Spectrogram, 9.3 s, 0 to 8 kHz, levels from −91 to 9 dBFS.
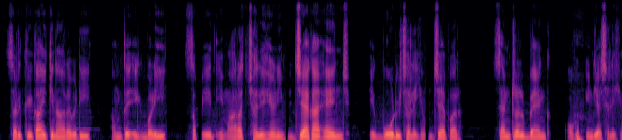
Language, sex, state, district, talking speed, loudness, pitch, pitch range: Hindi, male, Uttarakhand, Tehri Garhwal, 185 wpm, -28 LUFS, 105 Hz, 100-115 Hz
